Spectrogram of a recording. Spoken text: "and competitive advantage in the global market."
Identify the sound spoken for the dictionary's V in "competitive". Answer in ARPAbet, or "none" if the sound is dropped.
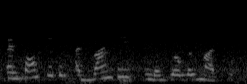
none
